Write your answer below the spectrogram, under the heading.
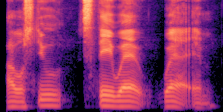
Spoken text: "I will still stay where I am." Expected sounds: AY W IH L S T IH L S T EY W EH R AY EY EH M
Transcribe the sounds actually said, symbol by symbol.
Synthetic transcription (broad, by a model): AY W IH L S T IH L S T EY W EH W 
